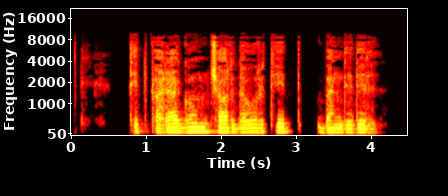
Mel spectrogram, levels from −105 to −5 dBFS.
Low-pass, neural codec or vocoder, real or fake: 9.9 kHz; none; real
